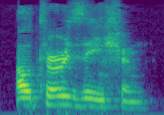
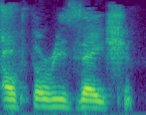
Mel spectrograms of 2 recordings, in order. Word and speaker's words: authorization: Inclusive, essa aí é a pronúncia americana, authorization. Ali vocês podem ver que eu escrevi com um S, assim, nossa, escreveu errado, não tem nada de errado. Com S é a versão britânica, com Z é a versão americana. Mas o que eu quero dizer é que a pronúncia também muda, tá? No inglês americano, como você diz, authorization.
